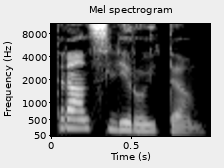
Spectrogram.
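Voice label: "транслируйтӧм", Komi, female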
